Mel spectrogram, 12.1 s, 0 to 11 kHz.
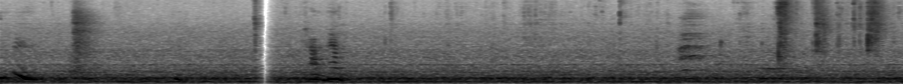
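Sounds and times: steady low hum: 0.0 - 12.0
lettuce crunching being chewed: 5.0 - 12.0.

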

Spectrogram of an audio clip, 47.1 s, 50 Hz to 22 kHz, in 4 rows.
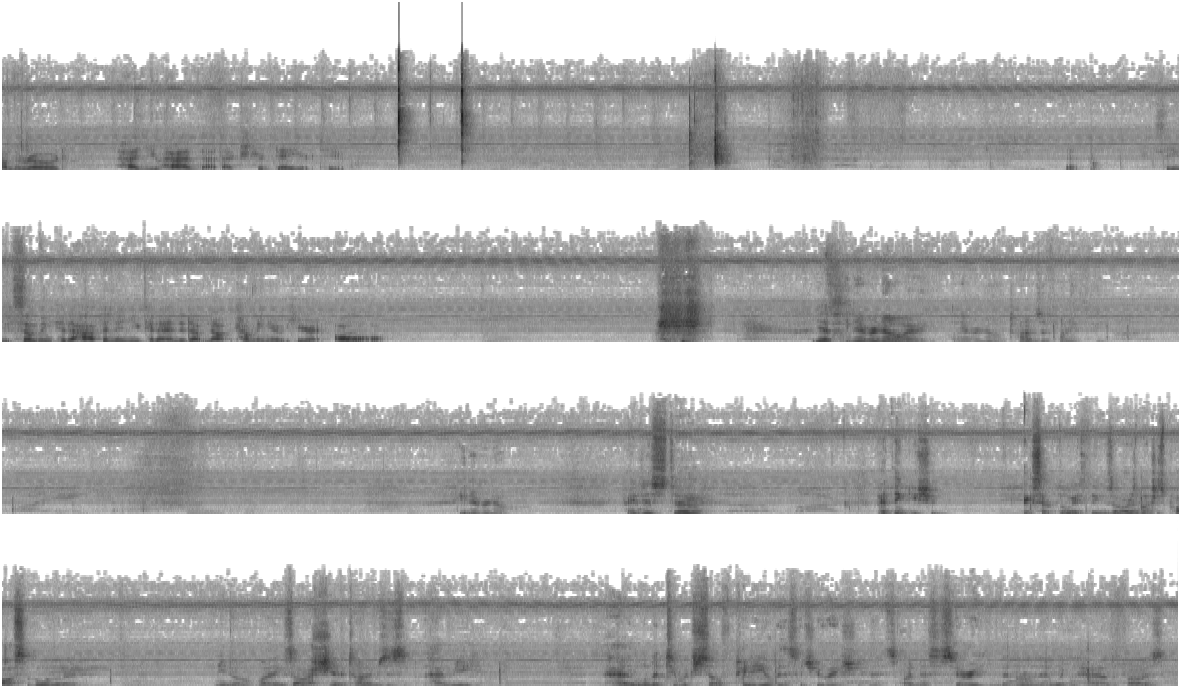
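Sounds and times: electrical hum with buzzing: 0.0 - 47.0
lighter flame hiss: 3.3 - 5.0, 6.8 - 8.4, 24.6 - 25.8
cigarette lighter clicking: 3.9 - 4.9.

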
